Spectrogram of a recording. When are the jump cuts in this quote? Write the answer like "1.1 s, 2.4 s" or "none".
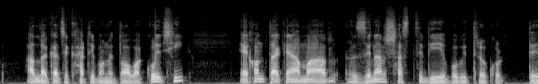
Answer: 1.5 s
